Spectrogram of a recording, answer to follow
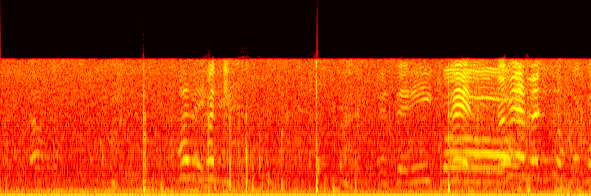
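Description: Voices shouting across an amateur football pitch during play, with a few sharp knocks and a loud, high-pitched shout near the end, over low rumble on the microphone.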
